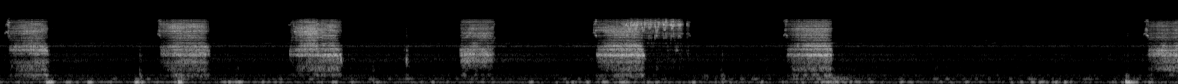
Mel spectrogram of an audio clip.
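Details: At a barn owl nest where the adults bring rodents and feed their chicks, 7 February 2024, about eight rasping hisses of varying length come irregularly over twelve seconds. Some are brief, one is drawn out, and a low background rumble continues throughout.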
